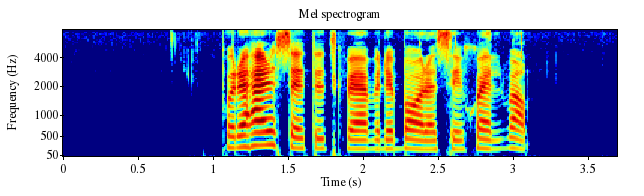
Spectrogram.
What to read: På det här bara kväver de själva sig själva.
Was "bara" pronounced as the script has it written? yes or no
no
